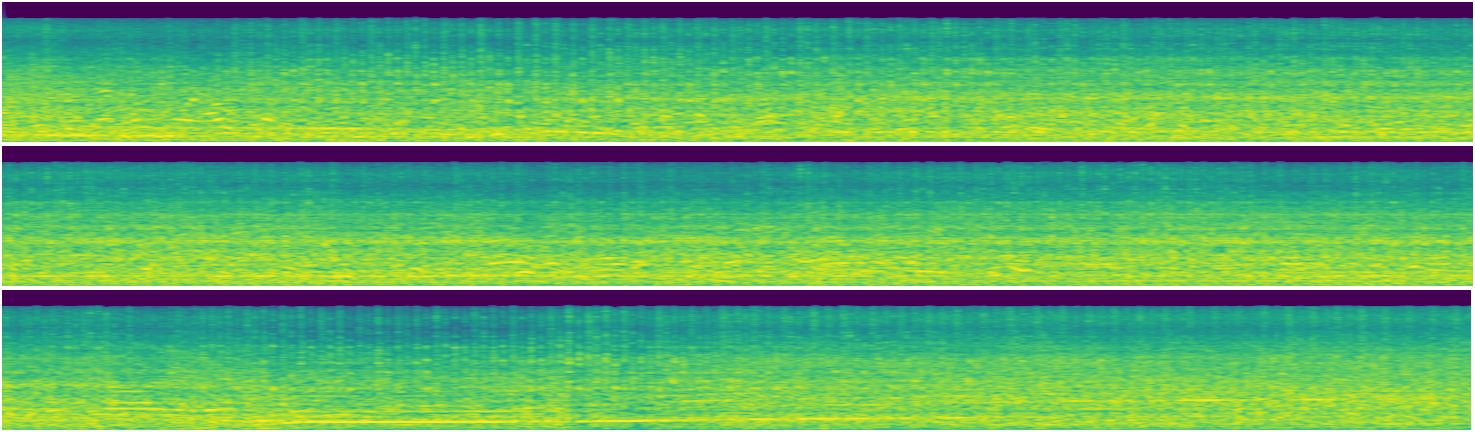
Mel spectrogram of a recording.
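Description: An old tractor engine runs loudly and steadily.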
